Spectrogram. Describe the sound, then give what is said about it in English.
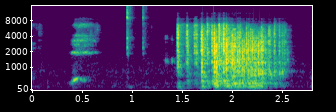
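A handful of dice dumped onto a desk at the start of a game clatters in a dense, rattling burst lasting about a second, preceded by a few isolated clicks and taps. “And then the first thing I do when I start this game is just dump all my dice all over my desk.”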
